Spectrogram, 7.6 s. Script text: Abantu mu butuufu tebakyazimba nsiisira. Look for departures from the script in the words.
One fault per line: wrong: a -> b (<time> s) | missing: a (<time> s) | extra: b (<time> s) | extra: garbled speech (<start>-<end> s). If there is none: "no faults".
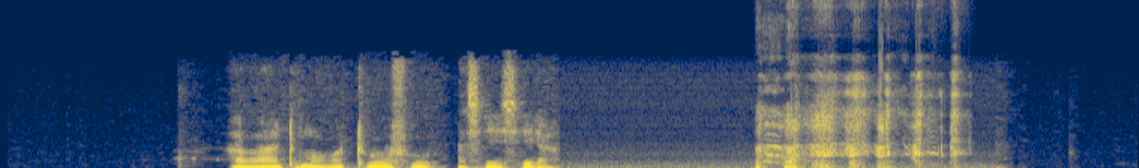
missing: tebakyazimba (2.8 s)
